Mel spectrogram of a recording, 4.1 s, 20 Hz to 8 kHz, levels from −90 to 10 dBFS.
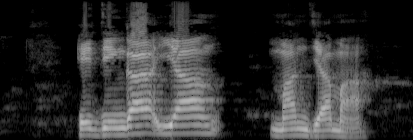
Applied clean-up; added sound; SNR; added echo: none; none; none; none.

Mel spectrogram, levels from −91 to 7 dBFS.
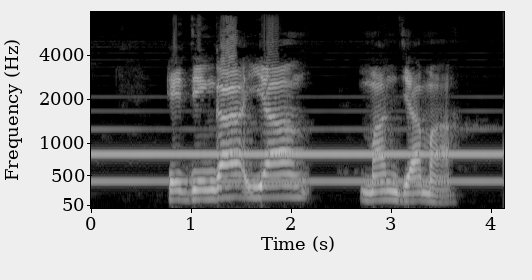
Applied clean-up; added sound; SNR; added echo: none; Wind instrument, woodwind instrument; 4 dB; none.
